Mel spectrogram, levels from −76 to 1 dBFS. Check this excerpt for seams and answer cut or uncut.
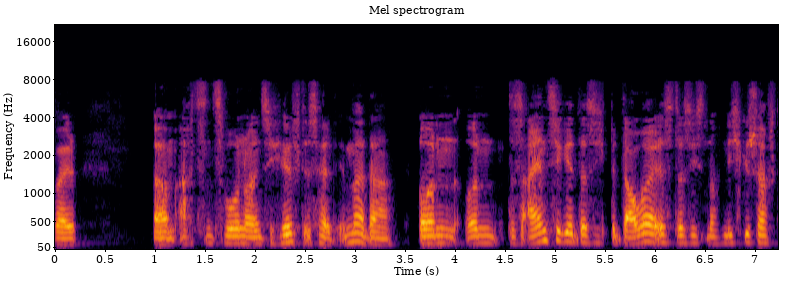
cut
